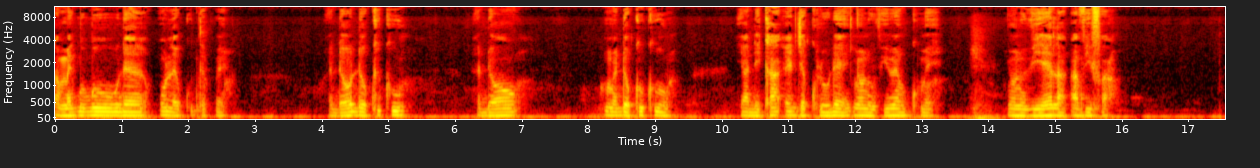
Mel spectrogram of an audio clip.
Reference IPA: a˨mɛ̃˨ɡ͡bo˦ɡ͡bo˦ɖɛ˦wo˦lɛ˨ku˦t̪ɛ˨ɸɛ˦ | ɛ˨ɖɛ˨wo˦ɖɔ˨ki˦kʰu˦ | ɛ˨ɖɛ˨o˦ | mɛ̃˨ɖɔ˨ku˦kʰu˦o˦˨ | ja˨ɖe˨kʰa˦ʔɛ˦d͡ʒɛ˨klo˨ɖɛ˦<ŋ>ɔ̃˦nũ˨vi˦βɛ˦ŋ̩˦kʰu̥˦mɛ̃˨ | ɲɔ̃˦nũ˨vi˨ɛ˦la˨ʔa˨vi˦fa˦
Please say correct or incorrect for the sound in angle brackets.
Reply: incorrect: ɲ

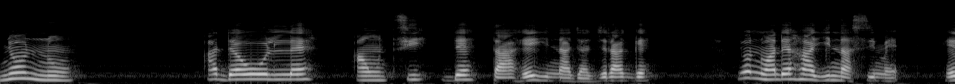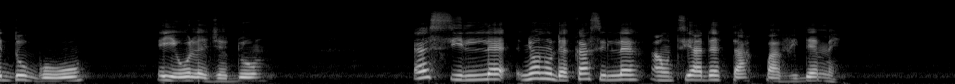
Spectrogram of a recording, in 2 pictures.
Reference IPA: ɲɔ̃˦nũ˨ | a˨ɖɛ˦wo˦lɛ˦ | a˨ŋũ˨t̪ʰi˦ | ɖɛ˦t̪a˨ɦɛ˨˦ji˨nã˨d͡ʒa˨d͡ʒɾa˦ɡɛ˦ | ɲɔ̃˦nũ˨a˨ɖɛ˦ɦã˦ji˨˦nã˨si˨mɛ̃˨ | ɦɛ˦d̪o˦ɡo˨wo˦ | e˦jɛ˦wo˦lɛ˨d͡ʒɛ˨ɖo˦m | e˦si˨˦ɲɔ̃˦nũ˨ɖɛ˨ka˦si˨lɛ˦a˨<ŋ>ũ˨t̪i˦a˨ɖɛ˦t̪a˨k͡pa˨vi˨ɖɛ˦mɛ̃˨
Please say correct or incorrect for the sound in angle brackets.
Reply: correct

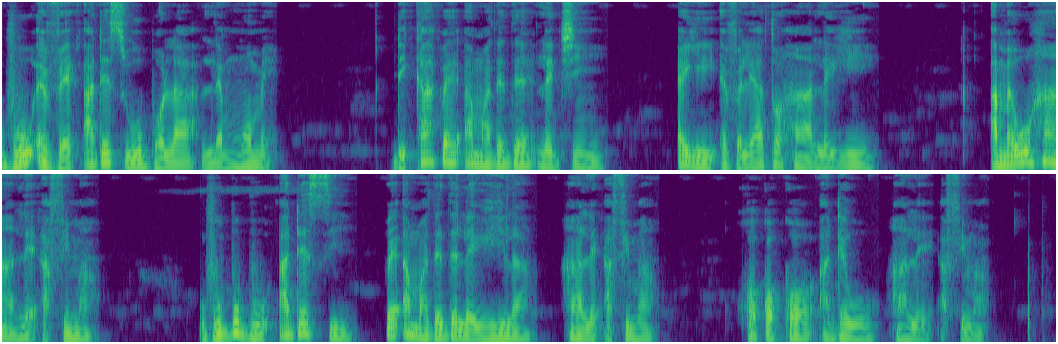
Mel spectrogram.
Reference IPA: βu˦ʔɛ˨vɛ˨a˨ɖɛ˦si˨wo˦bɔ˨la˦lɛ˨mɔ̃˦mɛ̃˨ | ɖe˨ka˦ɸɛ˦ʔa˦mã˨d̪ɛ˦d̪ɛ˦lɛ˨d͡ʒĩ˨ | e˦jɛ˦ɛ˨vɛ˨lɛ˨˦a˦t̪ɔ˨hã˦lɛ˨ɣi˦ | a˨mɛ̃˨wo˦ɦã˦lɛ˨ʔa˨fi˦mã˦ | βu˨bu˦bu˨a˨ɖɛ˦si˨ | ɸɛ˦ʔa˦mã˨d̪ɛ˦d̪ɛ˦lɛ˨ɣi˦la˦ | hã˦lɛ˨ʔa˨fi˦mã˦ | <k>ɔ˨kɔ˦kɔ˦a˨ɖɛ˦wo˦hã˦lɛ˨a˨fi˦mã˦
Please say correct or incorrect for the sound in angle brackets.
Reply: incorrect: x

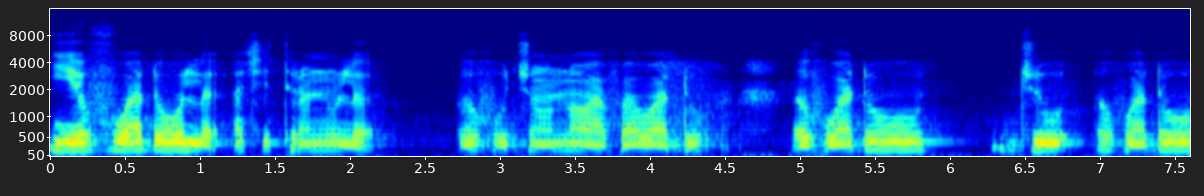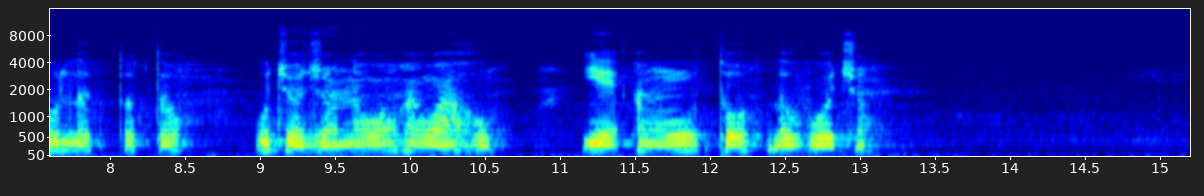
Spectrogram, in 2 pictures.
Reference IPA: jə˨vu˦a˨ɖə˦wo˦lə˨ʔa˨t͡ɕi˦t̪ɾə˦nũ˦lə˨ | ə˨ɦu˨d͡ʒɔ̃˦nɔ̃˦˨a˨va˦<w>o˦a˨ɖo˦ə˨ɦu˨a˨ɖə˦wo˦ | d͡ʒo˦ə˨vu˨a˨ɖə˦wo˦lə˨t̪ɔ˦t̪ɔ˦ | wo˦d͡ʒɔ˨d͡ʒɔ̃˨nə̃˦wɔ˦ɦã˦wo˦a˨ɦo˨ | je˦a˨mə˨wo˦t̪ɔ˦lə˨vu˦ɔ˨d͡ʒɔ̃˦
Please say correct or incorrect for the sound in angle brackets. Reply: correct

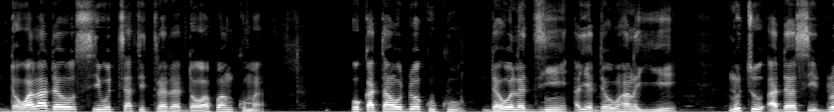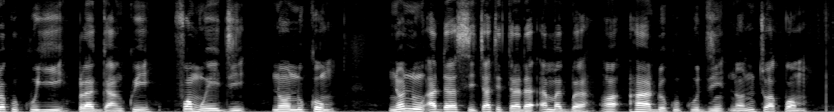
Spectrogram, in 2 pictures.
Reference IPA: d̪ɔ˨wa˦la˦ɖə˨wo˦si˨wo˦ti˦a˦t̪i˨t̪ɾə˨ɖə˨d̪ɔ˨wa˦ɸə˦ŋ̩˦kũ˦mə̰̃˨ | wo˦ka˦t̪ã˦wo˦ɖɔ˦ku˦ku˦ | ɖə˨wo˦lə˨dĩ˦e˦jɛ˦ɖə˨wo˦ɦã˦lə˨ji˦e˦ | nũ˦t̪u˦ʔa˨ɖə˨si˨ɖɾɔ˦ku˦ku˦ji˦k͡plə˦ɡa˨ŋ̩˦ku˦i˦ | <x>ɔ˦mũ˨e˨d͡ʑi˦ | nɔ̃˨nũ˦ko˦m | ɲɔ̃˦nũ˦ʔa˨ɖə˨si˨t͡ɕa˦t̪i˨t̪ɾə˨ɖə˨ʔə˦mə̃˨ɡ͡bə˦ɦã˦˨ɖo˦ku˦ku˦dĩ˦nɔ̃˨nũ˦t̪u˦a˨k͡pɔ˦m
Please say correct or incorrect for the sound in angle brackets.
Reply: incorrect: f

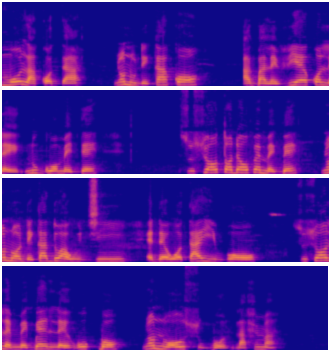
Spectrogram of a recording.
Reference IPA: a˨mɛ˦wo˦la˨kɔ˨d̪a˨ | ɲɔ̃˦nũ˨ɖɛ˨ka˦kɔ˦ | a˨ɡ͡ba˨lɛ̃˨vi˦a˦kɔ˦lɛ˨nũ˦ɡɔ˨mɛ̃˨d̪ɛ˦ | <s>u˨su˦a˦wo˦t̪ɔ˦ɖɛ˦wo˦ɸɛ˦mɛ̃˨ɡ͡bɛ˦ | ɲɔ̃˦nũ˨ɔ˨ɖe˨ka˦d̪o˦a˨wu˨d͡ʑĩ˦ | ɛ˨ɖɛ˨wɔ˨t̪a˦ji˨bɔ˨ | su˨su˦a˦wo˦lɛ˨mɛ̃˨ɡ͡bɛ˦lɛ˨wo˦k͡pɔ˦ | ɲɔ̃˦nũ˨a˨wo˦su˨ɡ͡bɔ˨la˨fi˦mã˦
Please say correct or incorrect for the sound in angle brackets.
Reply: correct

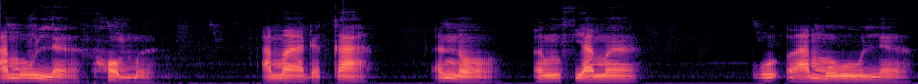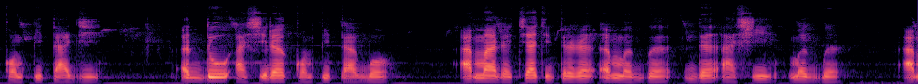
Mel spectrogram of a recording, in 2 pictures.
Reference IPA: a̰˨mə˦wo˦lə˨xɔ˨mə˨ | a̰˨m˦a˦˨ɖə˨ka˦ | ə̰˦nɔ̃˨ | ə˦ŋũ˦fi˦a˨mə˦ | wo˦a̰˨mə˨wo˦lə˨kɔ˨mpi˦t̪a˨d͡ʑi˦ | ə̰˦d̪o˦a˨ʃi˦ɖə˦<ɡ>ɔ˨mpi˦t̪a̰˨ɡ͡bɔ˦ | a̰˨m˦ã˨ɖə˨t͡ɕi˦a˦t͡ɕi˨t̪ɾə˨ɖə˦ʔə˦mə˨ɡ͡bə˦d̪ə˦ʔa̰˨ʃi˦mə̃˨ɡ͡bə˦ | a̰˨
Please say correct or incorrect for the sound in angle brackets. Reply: incorrect: k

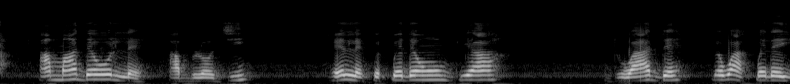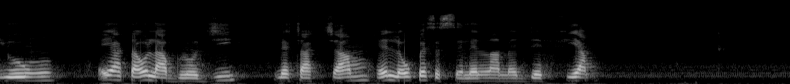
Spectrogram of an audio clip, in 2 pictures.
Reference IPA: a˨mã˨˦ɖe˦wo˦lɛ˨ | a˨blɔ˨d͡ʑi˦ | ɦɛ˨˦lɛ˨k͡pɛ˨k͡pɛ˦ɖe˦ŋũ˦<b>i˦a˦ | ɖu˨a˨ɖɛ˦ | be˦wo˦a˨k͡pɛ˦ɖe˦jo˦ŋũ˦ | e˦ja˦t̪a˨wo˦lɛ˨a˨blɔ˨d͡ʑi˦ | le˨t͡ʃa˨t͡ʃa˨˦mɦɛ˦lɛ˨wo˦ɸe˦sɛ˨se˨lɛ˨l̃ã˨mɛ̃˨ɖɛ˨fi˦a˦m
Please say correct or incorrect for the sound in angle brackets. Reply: correct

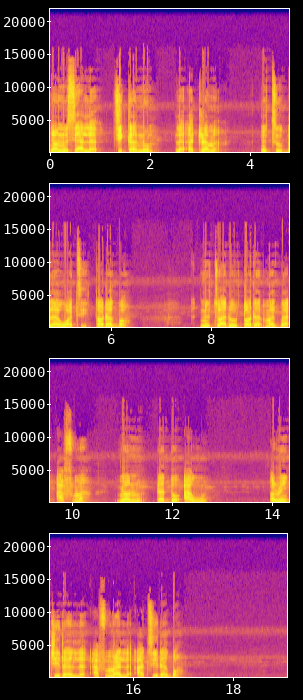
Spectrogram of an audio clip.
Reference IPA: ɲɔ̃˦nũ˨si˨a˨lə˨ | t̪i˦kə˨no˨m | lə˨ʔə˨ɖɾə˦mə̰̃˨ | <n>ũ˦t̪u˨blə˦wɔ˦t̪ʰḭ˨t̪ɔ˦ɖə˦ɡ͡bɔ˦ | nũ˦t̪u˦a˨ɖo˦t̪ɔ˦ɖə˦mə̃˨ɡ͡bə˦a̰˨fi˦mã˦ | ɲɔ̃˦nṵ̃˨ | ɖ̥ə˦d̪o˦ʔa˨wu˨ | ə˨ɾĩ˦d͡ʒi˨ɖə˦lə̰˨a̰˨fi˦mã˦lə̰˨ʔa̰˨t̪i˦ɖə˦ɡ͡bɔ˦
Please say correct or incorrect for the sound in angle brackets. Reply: correct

